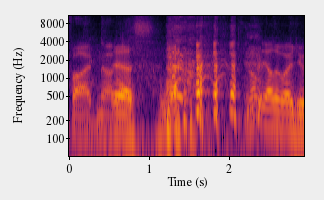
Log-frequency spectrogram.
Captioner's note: laughing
